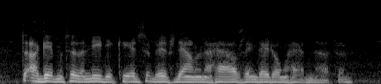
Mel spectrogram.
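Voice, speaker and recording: This man has a dark, mellow tone and a medium pitch. There is a somewhat breathy quality to his speech. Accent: American. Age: 80s+. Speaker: retired coal miner and pastor. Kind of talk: interview answer.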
